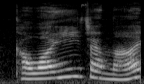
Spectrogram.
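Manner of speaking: high-pitched voice. Showing a Japanese phrase that sounds feminine: high-pitched voice. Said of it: "my voice is high-pitched right now".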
